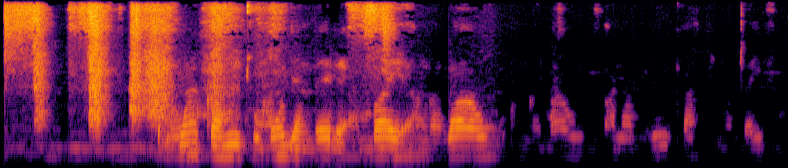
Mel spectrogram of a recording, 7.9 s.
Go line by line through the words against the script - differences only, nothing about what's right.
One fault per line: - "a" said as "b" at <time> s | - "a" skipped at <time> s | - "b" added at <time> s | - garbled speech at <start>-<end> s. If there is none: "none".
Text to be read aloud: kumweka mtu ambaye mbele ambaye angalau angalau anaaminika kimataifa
- "ambaye" said as "mmoja" at 2.6 s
